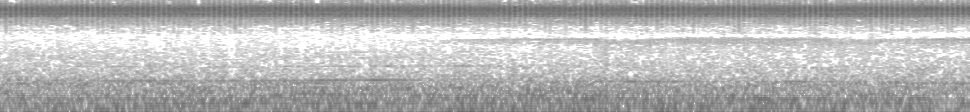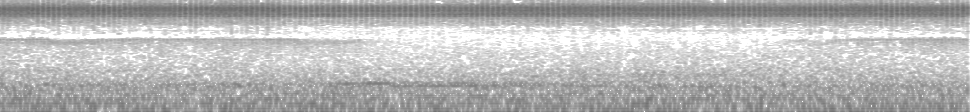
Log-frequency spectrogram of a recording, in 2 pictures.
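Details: Grasshopper sitting and going about its activity, giving a continuous high, dense shrill buzz that holds steady without pause throughout, with a faint fluttering lower tone drifting in and out underneath.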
